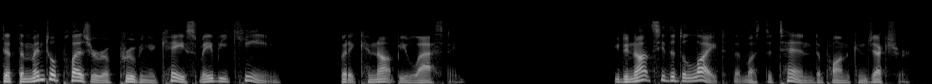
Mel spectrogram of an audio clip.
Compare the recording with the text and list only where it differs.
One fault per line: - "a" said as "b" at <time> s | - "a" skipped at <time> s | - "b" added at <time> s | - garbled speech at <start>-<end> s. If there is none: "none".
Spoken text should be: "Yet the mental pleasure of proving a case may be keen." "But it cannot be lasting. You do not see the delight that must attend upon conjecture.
- "Yet" said as "That" at 0.0 s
